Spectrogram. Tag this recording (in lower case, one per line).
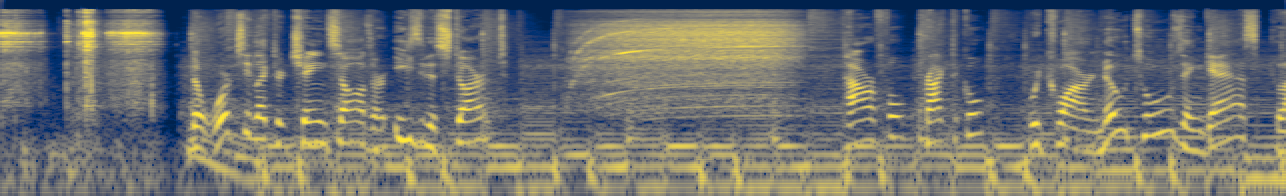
speech
music
tools
power tool
chainsaw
